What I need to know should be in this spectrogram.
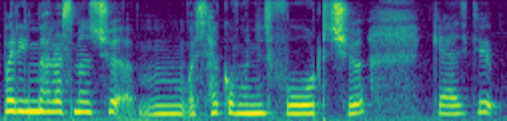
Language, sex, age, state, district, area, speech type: Kashmiri, female, 30-45, Jammu and Kashmir, Srinagar, urban, spontaneous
